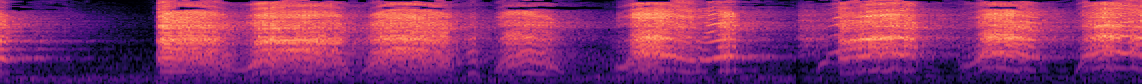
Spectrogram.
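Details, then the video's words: Pet cockatoo singing to avoid being put to bed, giving a series of loud, broad, raspy screeches in bursts of about half a second, repeated with short gaps, after a brief quiet start. "She will do anything not to go to bed so she sings."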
